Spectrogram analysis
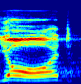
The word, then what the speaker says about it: Yod: Rather, Y, pronounced as Yod, does exist in its place.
